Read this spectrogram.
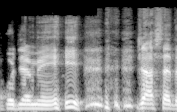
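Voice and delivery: slow, laughing question. Real, not acted. To his cohost, laughing in disbelief. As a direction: laugh through the words.

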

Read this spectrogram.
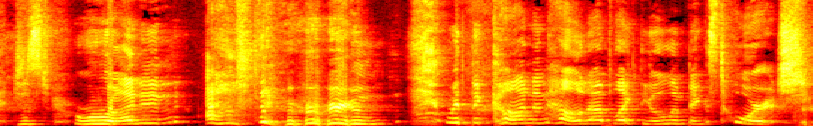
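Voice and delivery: high, loud, laughing exclamation; loud laughing climax. Real, not acted. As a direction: shout the punchline, cracking up. Climax of the comic story.

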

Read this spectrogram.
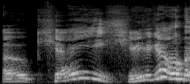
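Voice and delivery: high, fake-sweet handover; high sugary customer-service voice; mock polite. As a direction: hand it over with forced politeness.

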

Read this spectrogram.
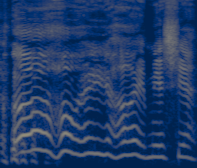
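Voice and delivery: high, loud mock Hawaiian accent. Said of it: "I thought we were doing our Hawaiian accent".

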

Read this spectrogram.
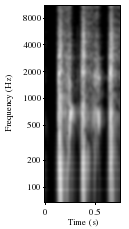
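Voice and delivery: short, dry-acted coughing fit. A narrator's reading. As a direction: cough as if bothered by smoke. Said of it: "coughed Madame Zandra".

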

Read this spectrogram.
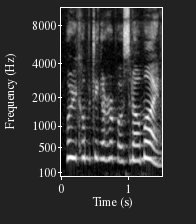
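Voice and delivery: fast, petulant jealous question; jealous whine. Retold or imitated. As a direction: play the jealous friend, quick. Imitating jealous friend.

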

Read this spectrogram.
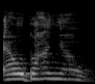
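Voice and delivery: put-on high-pitched Spanish in an American accent. Customer asking a waiter for the bathroom, American-accented Spanish. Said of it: "said it in, in an American accent".

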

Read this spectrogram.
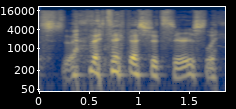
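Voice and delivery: amused, laughing as it comes out. Real, not acted. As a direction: let a chuckle lift the words. Laughs while restarting the phrase.

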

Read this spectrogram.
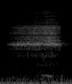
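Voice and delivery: soft "shh"; hushing shush. Acted. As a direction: hush someone down. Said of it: "didn't want him to say nothing".

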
